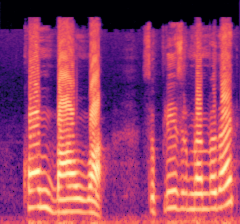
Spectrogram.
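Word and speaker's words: こんばんは: of course n but the way it is pronounced is press your lips like this close your lips and it is an M sound so please come bonne voie konbanwa konbanwa so please remember that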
